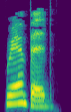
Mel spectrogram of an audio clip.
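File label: "ramped", British English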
